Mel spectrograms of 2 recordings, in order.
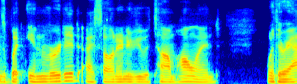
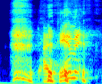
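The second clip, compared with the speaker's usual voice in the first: mock frustration; 11 semitones higher, slower than usual. Mock frustration at lost role.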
